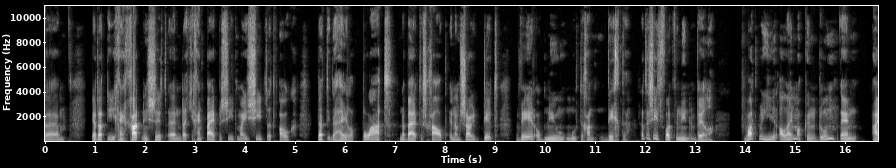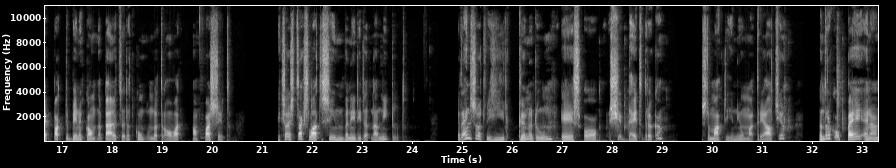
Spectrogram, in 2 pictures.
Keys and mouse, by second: 0.0 alt+z, 3.7 middle click, 8.5 middle click, 10.8 middle click, 13.9 ctrl+z, 23.4 middle click, 25.1 middle click, 28.1 shift+d, 32.5 p.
